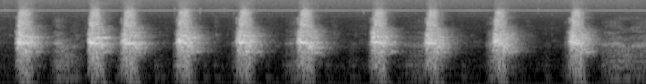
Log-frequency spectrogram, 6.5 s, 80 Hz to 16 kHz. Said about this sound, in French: Jusqu'à 10, il a aboyé 10 fois.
